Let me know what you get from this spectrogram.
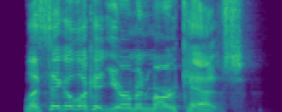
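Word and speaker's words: Germán Márquez: Let's take a look at Yerman Marquez. Looks like German when you punch it in there, but that's not exactly how he pronounces it.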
